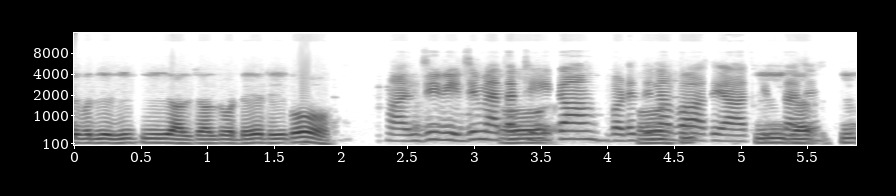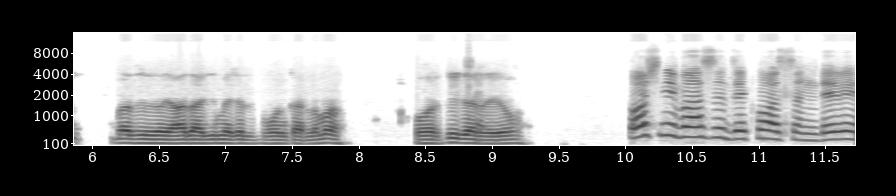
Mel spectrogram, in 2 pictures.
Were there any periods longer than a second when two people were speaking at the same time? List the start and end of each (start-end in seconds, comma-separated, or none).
3.2-5.6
